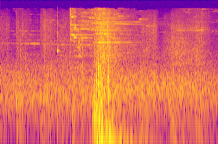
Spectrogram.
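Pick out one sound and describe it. A chest opens with a sudden chime.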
